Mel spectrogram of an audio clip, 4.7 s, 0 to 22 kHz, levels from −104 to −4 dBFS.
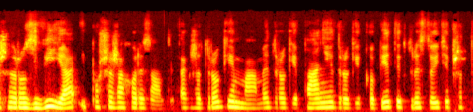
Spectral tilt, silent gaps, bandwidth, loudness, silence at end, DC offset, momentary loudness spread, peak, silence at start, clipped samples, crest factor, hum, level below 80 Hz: -4.5 dB/octave; none; 13.5 kHz; -22 LUFS; 0.1 s; under 0.1%; 11 LU; -4 dBFS; 0 s; under 0.1%; 18 dB; none; -60 dBFS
